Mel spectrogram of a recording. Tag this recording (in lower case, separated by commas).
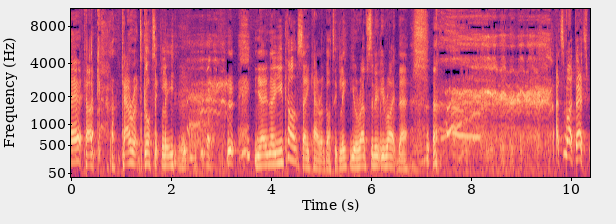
speech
